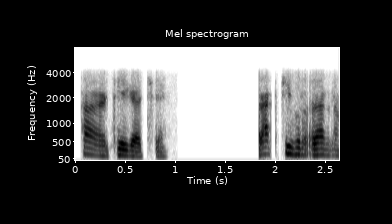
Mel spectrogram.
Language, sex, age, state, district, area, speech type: Bengali, male, 30-45, West Bengal, Paschim Medinipur, rural, conversation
